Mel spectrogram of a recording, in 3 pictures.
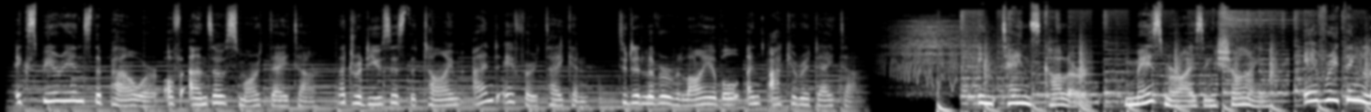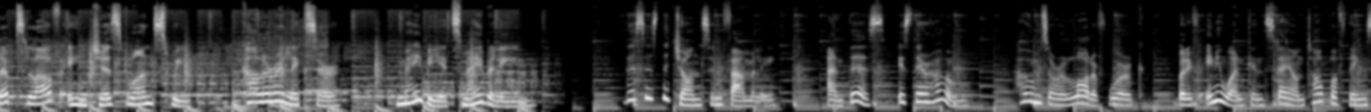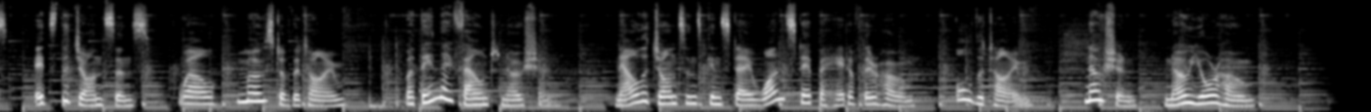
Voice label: Short commercial

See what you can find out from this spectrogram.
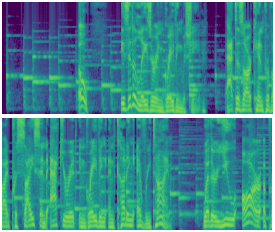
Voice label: funny narration

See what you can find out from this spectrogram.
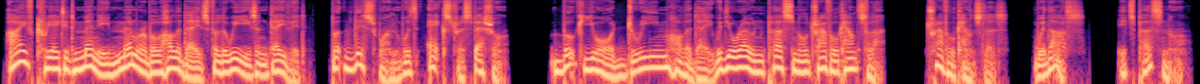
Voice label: Commercial Travel

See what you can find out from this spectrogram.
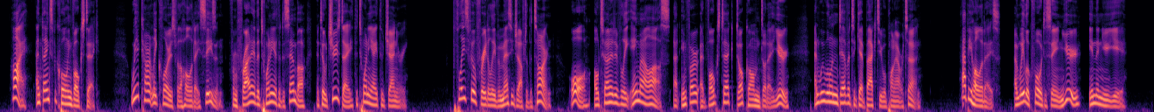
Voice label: IVR Xmas; Volkstech

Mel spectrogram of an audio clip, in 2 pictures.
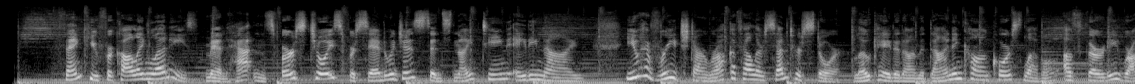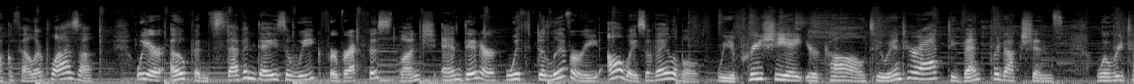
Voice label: ON HOLD

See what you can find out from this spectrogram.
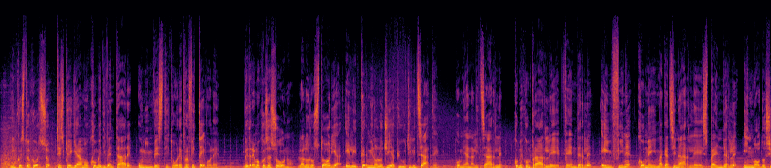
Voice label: E Learning

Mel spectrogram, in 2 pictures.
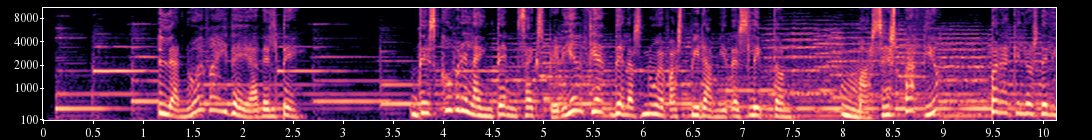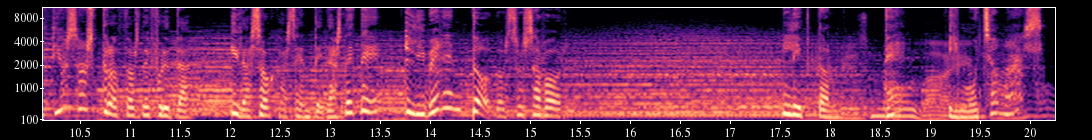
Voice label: Spot; Lipton

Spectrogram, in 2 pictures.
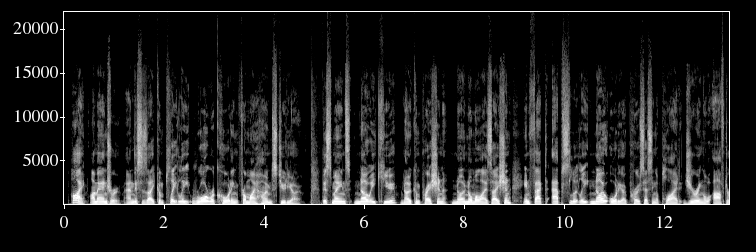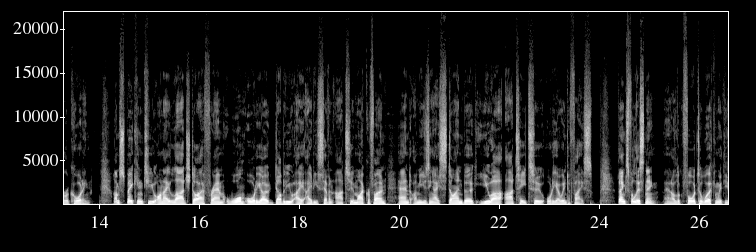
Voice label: RAW Studio

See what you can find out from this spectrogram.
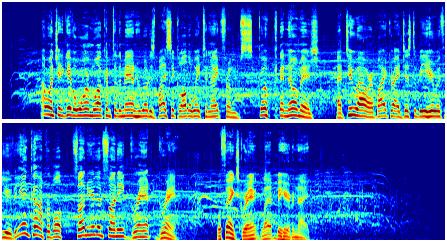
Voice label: Live Announcer

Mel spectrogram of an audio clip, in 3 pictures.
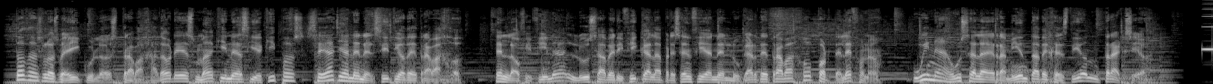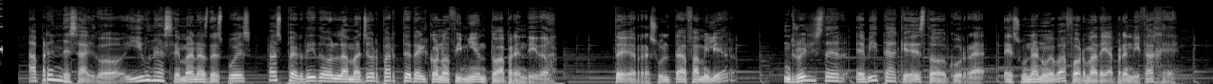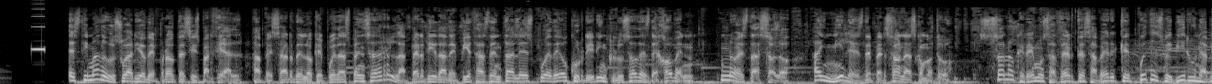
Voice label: Spanish EU explainer

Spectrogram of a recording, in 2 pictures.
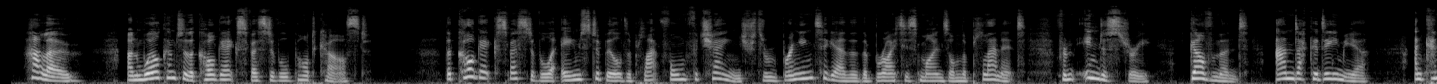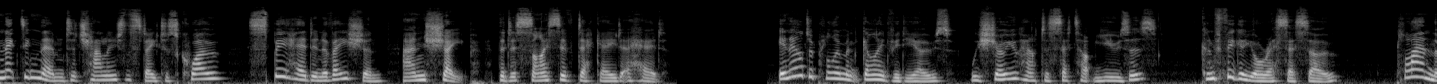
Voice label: dry read

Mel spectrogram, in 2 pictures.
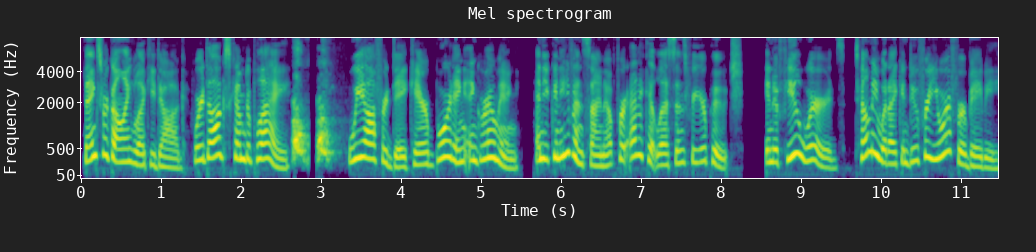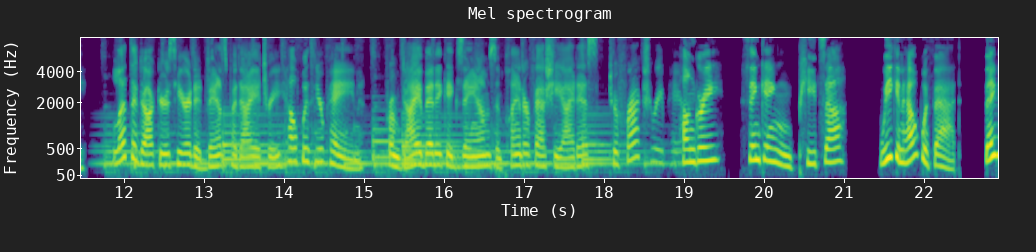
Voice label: On Hold IVR

